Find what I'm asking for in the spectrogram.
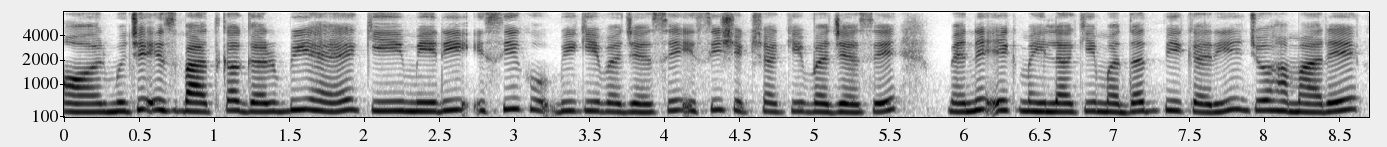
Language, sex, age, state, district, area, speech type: Hindi, female, 30-45, Rajasthan, Jaipur, urban, spontaneous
